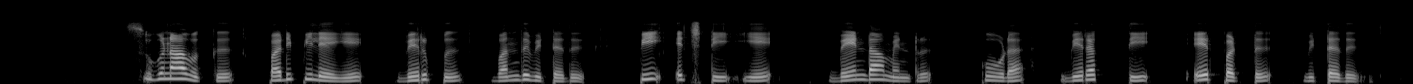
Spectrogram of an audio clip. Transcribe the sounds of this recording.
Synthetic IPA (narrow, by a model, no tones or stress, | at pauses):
sʊɣʊnaːʋɯkːɯ | pɐɽɪpːɪleːjeː | ʋɛɾɯpːɯ | ʋɐnd̪ɯʋɪʈːɐðɯ | piɛt͡ʃʈieː | ʋeːɳɖaːmɛndrɯ | kuːɽɐ | ʋɪɾɐk̚t̪i | eːrpɐʈːɯ | ʋɪʈːɐðɯ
